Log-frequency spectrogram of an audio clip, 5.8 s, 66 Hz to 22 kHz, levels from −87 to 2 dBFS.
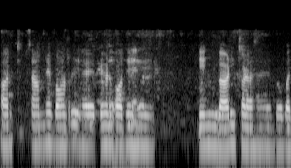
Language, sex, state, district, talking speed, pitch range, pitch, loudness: Hindi, male, Chhattisgarh, Rajnandgaon, 125 wpm, 135-145 Hz, 140 Hz, -20 LUFS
